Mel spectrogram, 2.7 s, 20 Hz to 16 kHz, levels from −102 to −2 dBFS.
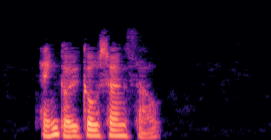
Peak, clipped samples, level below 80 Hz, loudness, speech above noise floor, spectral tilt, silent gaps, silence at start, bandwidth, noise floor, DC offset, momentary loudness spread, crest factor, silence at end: -6 dBFS; under 0.1%; -64 dBFS; -22 LUFS; 67 dB; -9 dB/octave; none; 0.4 s; 6 kHz; -89 dBFS; under 0.1%; 15 LU; 20 dB; 1.15 s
